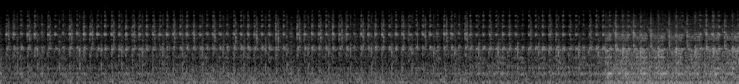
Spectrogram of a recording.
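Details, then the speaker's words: Abandoned Nissan R34 Skyline with a Neo engine and solid lifters, first start after long storage on fresh fuel; rough, uneven idle with light ticking about three per second; valvetrain noise suspected, tappet additive planned. "All right, let's try put some lifter tappet fix in it, just to lubricate those tappets, lifters. It should be solid lifters being a Neo motor, but yeah, they do get noisy if the car's been started up in a long time."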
